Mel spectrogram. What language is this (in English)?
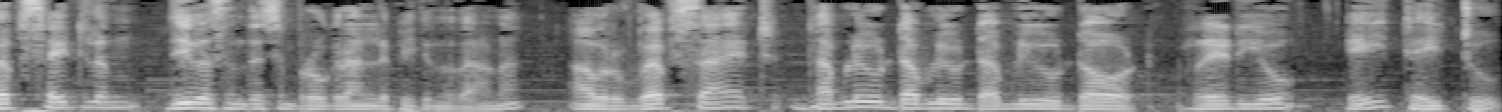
Malayalam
